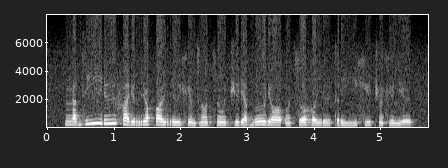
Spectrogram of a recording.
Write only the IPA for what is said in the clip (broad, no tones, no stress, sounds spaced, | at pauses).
ŋ a d͡z iː ɾ ɨː f a ɾʲ o r y qʷ ɨː r ɨː xʲ ɔ̃ d͡z ɔ̃ t͡s õ t͡ʃ ɨ ɾʲ a b ʊː ɾʲ ɔː ʔ õ t͡s o ʁʷ iː ɾ ɨː t ʊ ɾ iː xʲ ɨ t͡ʃ ɔ̃ xʲ o lʲ ø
